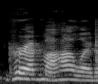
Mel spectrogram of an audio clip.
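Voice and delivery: breathless after running; panting a little between words; out of breath. Real, not acted. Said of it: "I'm out of breath".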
